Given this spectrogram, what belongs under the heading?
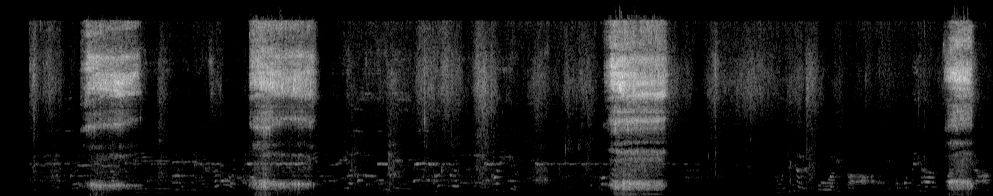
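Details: Snoring that a young child is frightened by: loud, harsh, irregular snores every few seconds, with quieter rattling breaths and faint background sounds between them; snoring.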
